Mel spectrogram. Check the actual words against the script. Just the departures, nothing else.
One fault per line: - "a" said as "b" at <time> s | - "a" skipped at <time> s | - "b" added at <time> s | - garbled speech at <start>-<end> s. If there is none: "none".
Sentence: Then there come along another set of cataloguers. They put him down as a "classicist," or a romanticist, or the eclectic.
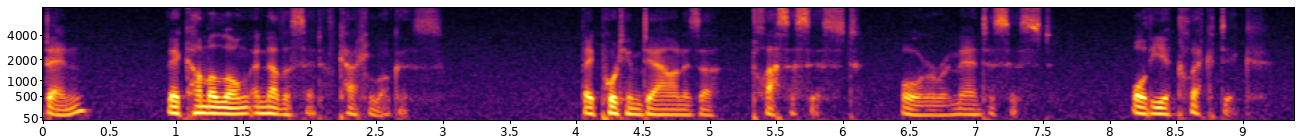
none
